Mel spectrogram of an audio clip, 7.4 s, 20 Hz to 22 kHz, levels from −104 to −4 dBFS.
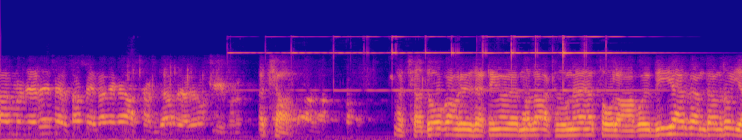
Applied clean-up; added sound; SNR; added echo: none; Bell; 11 dB; reverberation time 1.6 s.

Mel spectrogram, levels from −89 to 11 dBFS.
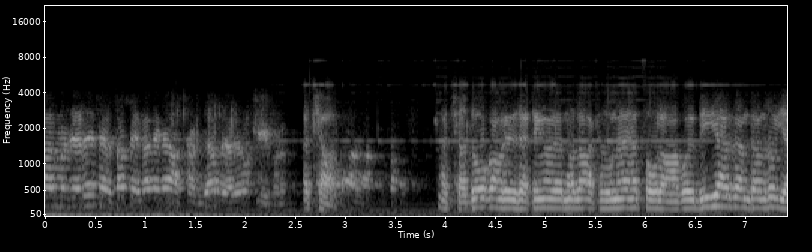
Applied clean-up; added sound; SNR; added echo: neural separator model SepFormer DNS4.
